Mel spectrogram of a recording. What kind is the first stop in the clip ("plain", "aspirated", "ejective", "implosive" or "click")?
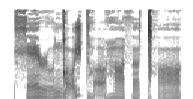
click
